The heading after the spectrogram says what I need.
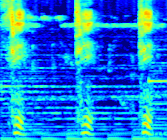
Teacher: দুইটা লেগে যাবে তারপর একটুখানি বাতাস বের হবে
